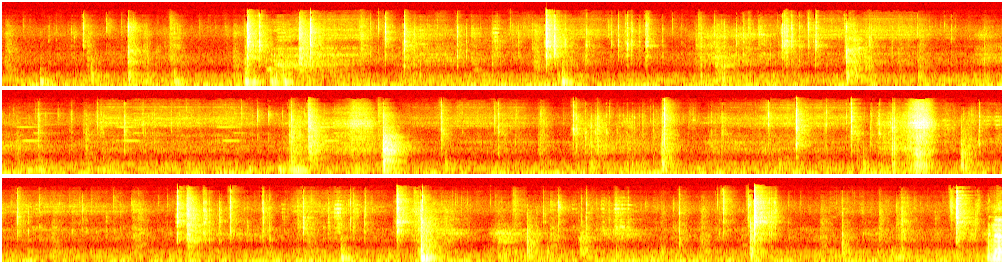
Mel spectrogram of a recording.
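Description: Utility knife blade scraping and nicking at the plastic limiter caps on a chainsaw carburetor's mixture screws, cutting them down so the screws can turn farther. Irregular small clicks and scrapes, with a few sharper knocks scattered through.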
